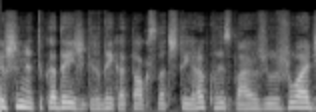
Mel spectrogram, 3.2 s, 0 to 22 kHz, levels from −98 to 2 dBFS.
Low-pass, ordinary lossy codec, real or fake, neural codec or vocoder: 14.4 kHz; AAC, 64 kbps; fake; codec, 44.1 kHz, 3.4 kbps, Pupu-Codec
